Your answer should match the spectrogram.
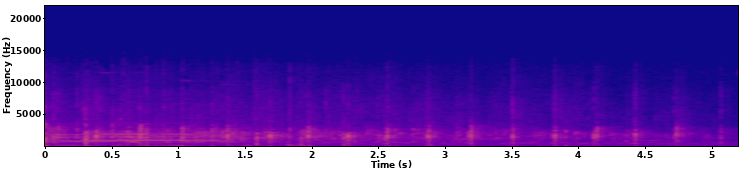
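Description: A group applauds steadily for about five seconds, a dense wash of clapping with a few sharper individual claps popping out, and a faint tonal whoop or whistle near the start.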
